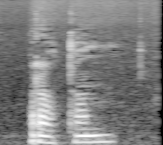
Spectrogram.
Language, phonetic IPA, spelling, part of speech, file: Polish, [ˈprɔtɔ̃n], proton, noun, LL-Q809 (pol)-proton.wav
